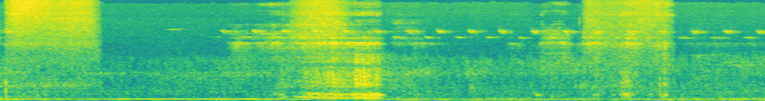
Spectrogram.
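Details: Sleeping pitbull snoring: low rumbling snore rising to a louder throaty snort, then quieter breathing, over steady low hum.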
